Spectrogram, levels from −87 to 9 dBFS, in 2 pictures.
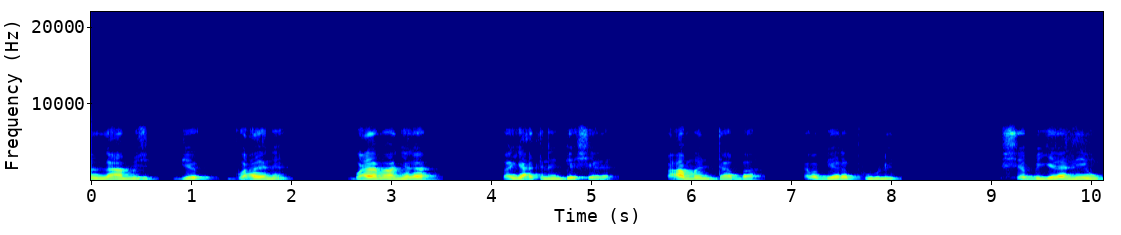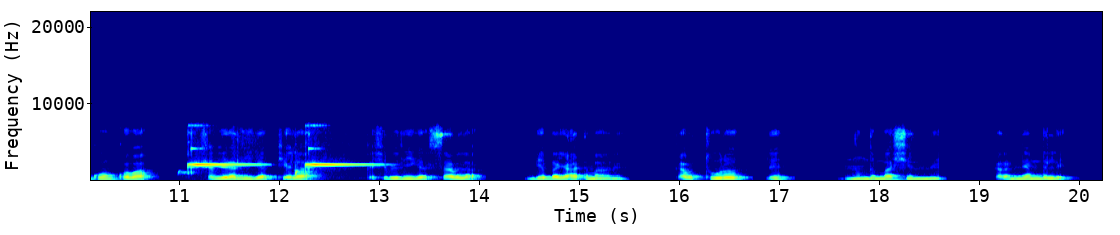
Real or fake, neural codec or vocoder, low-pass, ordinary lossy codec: real; none; 7.2 kHz; Opus, 32 kbps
